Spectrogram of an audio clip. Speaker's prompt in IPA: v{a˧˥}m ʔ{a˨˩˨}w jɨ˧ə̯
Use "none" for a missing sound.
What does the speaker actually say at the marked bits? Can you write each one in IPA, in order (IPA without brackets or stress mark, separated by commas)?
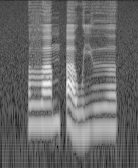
a˧˥, a˨˩˨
